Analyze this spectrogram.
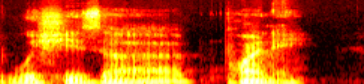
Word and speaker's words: poena: I think this uh you probably but it's I guess almost if you pronounce it fast, poena.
